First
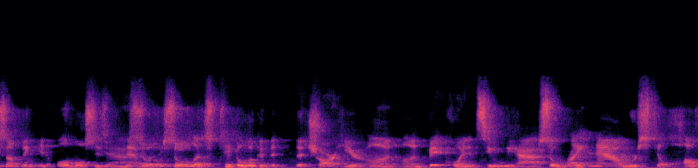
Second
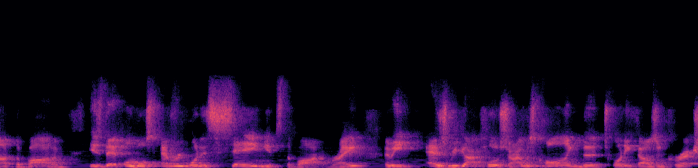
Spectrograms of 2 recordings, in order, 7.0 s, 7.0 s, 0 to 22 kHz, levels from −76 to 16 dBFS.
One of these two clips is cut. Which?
first; 1 cut; at 1.3 s

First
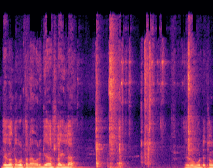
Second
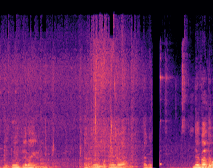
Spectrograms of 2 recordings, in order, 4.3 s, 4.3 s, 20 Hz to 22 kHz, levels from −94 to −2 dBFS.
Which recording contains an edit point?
second; 1 cut; at 3.1 s

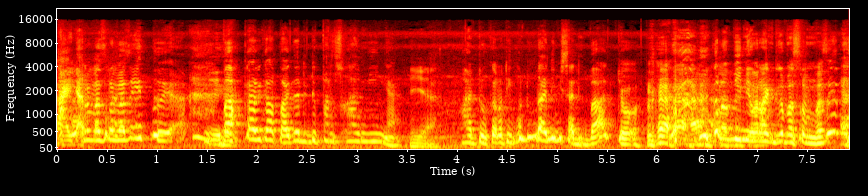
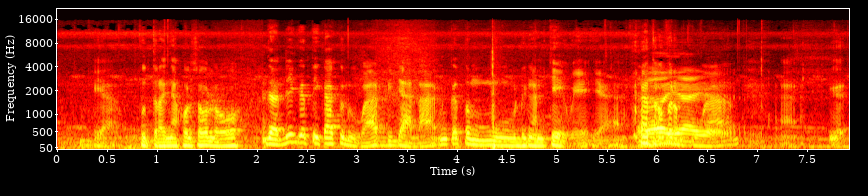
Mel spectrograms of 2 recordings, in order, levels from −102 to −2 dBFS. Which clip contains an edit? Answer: second; 1 cut; at 2.0 s

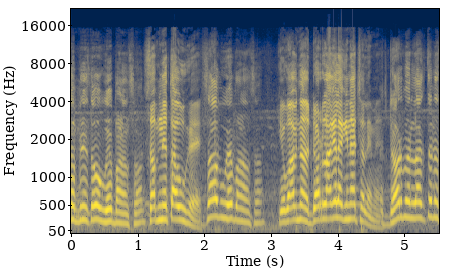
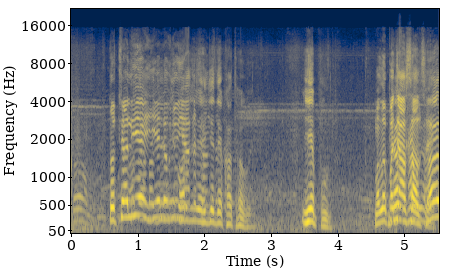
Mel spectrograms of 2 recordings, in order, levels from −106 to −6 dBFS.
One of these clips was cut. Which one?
second; 1 cut; at 1.5 s

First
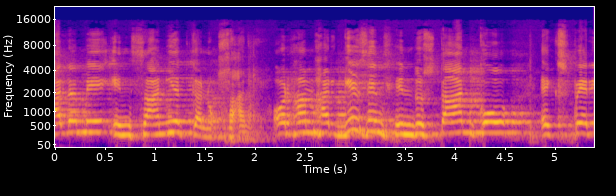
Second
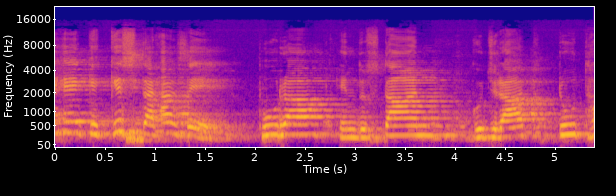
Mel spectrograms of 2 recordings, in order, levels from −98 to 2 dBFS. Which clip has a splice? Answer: first; 1 cut; at 2.0 s

